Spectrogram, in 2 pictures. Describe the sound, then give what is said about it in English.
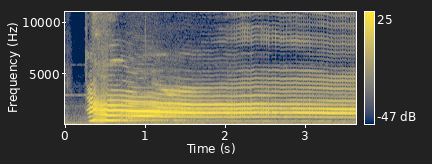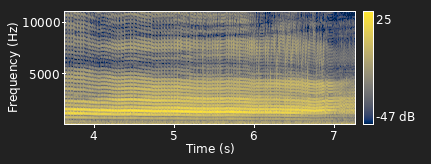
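A man's single loud, drawn-out dying scream of agony that starts suddenly and holds for several seconds, slowly sagging in pitch as it strains on, with no other voices around it. “last scream made the gods very happy. That shriek lingers in my thoughts, echoing through every moment of my life.”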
